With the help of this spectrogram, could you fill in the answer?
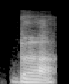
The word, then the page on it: bur: Indian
